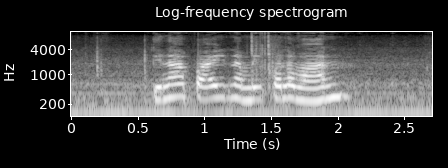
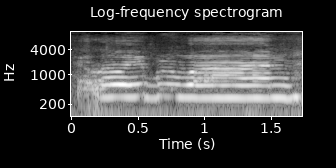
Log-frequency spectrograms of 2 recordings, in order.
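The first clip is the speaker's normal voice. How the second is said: drawn-out greeting; 5 semitones higher, much slower than usual. Acted. Vlog greeting, slow.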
